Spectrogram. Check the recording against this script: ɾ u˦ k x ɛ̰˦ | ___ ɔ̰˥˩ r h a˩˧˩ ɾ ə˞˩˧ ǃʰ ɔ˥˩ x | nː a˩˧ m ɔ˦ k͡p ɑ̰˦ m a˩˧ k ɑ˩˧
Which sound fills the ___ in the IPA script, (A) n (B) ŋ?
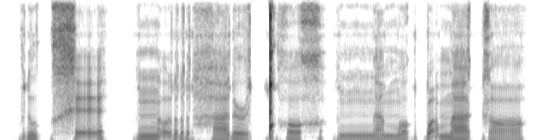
A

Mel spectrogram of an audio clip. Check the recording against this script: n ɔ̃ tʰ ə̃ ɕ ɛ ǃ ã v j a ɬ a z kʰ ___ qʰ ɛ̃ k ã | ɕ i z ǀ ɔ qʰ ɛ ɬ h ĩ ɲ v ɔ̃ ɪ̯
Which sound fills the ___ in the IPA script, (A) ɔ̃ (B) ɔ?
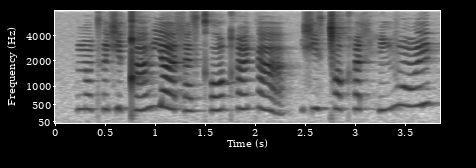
B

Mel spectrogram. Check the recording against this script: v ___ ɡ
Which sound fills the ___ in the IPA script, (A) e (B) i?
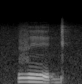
A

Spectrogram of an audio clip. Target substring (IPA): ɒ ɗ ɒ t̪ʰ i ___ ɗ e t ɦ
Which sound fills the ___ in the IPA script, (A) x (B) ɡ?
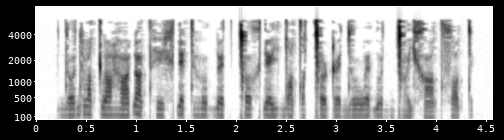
A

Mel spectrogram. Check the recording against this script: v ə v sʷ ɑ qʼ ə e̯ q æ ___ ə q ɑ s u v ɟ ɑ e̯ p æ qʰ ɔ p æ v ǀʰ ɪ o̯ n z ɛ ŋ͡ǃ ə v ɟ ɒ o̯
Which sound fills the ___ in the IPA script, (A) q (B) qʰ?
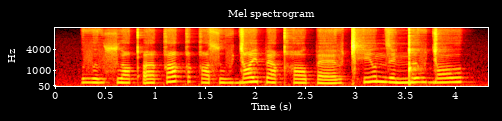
A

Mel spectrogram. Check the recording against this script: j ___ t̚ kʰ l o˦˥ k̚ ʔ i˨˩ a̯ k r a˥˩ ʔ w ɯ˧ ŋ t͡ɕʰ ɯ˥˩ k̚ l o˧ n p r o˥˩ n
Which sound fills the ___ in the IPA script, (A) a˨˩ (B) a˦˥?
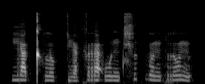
B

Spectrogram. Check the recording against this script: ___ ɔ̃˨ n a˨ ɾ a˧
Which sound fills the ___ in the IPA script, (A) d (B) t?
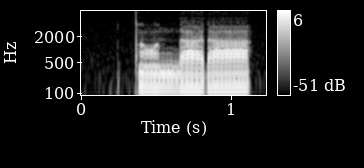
B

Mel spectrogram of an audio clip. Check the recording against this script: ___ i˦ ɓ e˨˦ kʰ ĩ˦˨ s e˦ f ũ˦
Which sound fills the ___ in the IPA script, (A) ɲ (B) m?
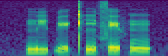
B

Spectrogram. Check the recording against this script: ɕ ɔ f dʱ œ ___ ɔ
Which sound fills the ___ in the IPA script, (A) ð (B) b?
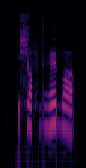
B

